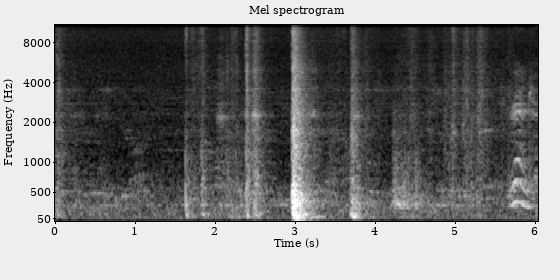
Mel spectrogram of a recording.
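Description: Bare feet thudding on a gym mat during jumping exercise: a handful of separate thuds, the loudest about halfway through. A child's voice comes in briefly near the end.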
